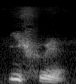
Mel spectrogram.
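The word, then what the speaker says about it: יִהְיֶה: 그게 1인칭은 에흐예고요. 3인칭은 이흐예. (1인칭은) 에흐예, 3인칭은 그래서 인칭에 따라서 조금씩 발음이 다릅니다.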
